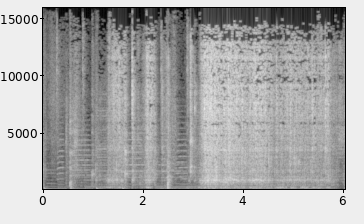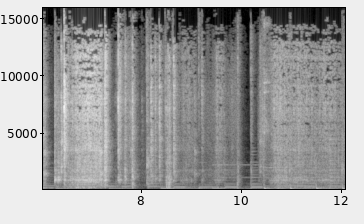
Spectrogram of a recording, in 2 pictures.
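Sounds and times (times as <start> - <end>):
background music: 0.0 - 12.0
sewing machine stitching: 1.3 - 12.0.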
